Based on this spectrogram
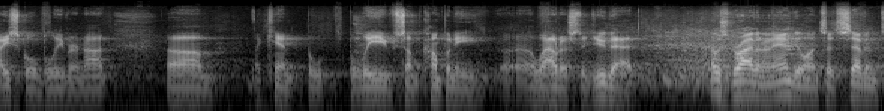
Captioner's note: laughter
